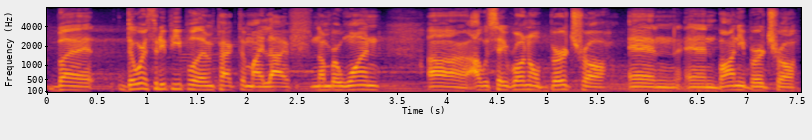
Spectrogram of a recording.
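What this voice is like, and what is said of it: Ecuadorian Spanish accent. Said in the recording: “I'm fully Ecuadorian, and you can hear it in my accent for sure.”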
